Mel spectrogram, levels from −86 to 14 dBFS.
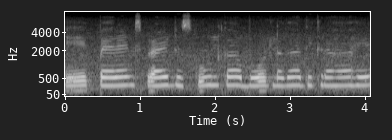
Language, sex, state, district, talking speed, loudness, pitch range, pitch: Hindi, female, Chhattisgarh, Rajnandgaon, 145 wpm, -15 LUFS, 260-275 Hz, 270 Hz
